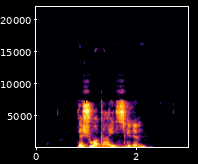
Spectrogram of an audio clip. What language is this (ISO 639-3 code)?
kab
